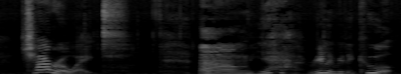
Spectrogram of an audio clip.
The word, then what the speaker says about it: charoite: it only makes sense that it would be pronounced charowite um yeah really really cool i'm glad i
